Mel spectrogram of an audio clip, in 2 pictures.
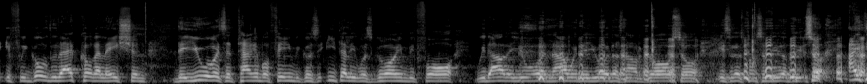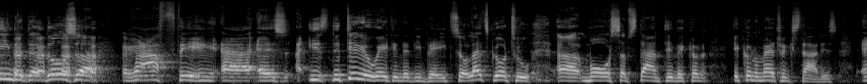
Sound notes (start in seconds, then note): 8.8 laughing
